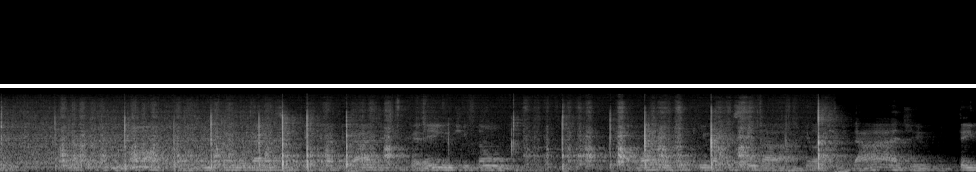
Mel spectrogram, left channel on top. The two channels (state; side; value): silent; left; 56 dB below the other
